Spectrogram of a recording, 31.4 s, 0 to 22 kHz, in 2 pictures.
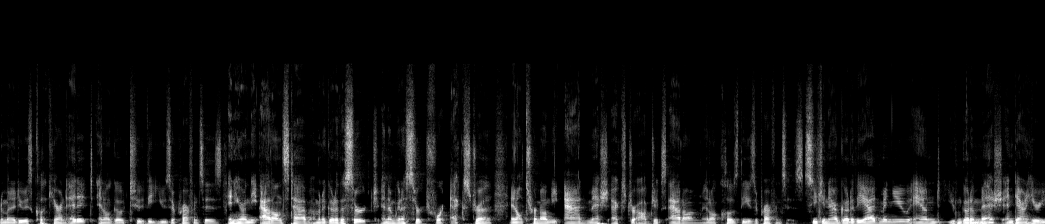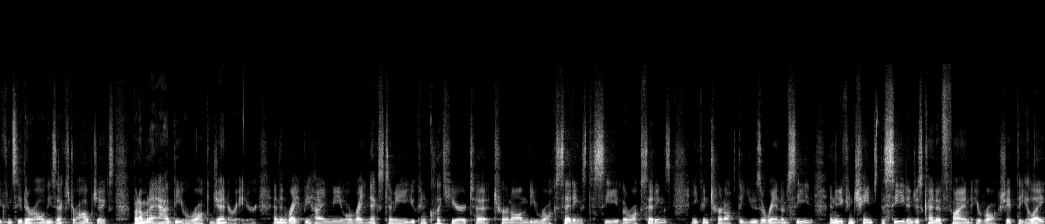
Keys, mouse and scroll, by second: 1.1-1.9 drag, 12.0 ctrl+space, 12.0 Delete, 12.1 shift+a, 18.7 shift+click, 23.8 drag, 24.0 shift+middle drag, 24.2 drag, 24.4 shift+middle click, 27.6 click, 28.0 click, 29.4 click.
